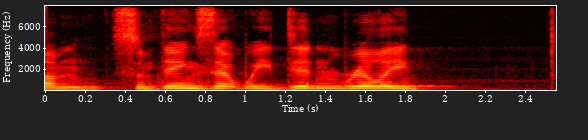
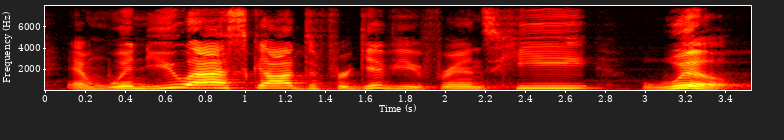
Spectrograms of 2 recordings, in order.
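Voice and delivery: emphatic promise; 2 semitones higher, 8 dB louder than usual. Real, not acted. Preaching promise, builds.

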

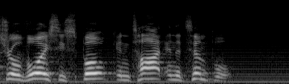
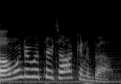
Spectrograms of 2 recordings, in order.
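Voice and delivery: quick, softer thought to himself; wondering aside; 3 semitones higher, 7 dB quieter, faster than usual. Retold or imitated. Preacher wondering about whisperers in the crowd, quiet aside. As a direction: drop it to a quick private musing.

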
